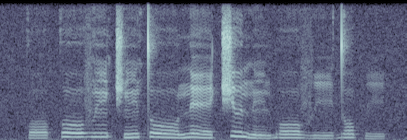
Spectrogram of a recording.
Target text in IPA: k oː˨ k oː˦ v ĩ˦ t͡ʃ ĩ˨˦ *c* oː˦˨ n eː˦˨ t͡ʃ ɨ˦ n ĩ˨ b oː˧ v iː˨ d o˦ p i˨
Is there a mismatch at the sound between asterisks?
yes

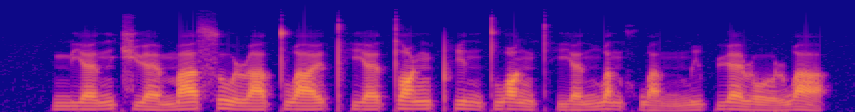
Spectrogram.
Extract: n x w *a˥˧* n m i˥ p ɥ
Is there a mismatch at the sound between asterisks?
yes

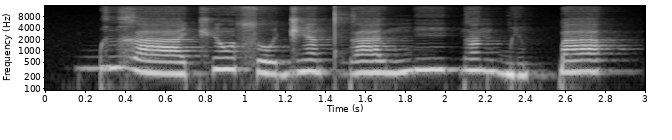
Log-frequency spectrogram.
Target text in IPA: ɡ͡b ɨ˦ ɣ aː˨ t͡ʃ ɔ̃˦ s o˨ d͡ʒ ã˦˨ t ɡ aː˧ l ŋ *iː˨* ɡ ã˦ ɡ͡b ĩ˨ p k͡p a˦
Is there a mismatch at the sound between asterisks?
yes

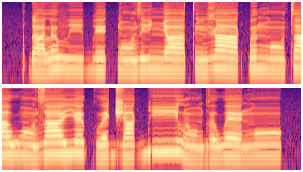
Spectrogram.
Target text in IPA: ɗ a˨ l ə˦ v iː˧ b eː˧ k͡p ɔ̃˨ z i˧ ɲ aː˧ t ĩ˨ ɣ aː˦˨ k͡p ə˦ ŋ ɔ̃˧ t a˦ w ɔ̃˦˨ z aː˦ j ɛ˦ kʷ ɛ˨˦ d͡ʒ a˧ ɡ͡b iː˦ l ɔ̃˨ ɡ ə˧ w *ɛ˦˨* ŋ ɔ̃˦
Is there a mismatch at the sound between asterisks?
no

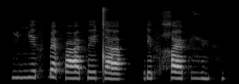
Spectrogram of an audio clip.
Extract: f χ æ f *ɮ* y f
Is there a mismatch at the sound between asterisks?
no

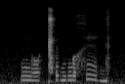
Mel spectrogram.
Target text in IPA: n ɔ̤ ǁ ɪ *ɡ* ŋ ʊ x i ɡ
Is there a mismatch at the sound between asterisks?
no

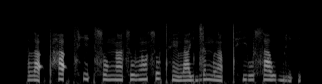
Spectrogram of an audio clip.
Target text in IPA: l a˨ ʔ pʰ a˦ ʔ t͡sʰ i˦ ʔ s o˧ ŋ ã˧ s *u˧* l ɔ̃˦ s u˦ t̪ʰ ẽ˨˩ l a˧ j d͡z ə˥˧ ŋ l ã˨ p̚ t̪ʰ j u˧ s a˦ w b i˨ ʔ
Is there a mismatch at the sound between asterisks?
no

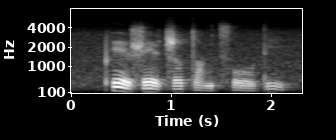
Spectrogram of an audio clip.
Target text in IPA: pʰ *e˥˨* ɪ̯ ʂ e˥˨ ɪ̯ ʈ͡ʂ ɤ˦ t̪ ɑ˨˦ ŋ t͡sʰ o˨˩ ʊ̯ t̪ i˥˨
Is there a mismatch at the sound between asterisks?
no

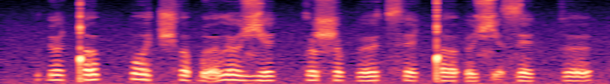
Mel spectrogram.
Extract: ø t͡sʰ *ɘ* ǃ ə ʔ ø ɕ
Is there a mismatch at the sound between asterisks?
yes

